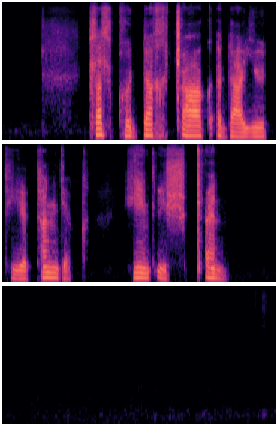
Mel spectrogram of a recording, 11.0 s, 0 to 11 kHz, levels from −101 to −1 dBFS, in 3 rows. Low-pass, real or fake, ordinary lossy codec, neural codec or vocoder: 9.9 kHz; real; Opus, 16 kbps; none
